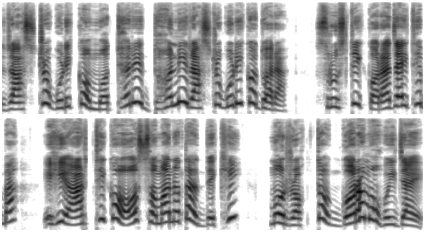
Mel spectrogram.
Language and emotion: Odia, angry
